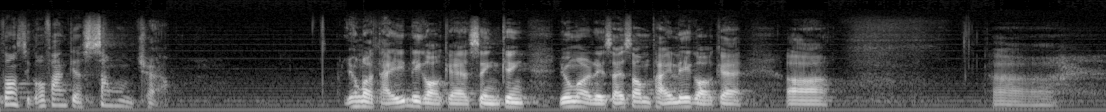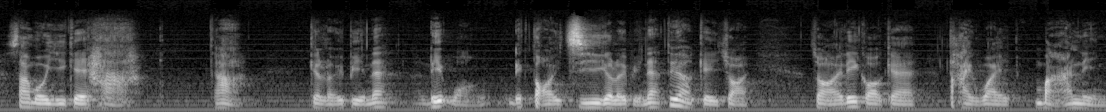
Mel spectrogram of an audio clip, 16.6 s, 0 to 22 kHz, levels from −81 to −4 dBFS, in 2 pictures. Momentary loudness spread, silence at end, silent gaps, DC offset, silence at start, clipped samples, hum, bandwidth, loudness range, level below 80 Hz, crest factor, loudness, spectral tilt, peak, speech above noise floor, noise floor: 16 LU; 0 s; none; under 0.1%; 0 s; under 0.1%; none; over 20 kHz; 7 LU; -50 dBFS; 22 dB; -22 LUFS; -3.5 dB/octave; 0 dBFS; 25 dB; -47 dBFS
